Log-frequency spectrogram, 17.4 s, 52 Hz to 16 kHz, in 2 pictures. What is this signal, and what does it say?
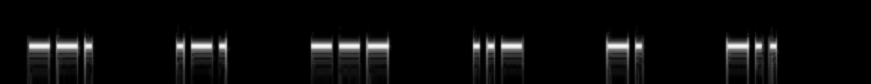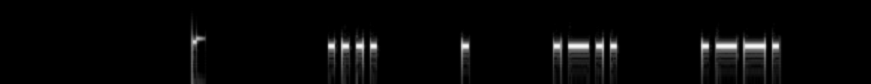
Morse code, heard as a keyed tone, about 17 wpm, spaced as for 8 wpm, 700 Hz. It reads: GROUND HELP
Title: 4x Character Spacing - Top 500 Words - 17wpm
